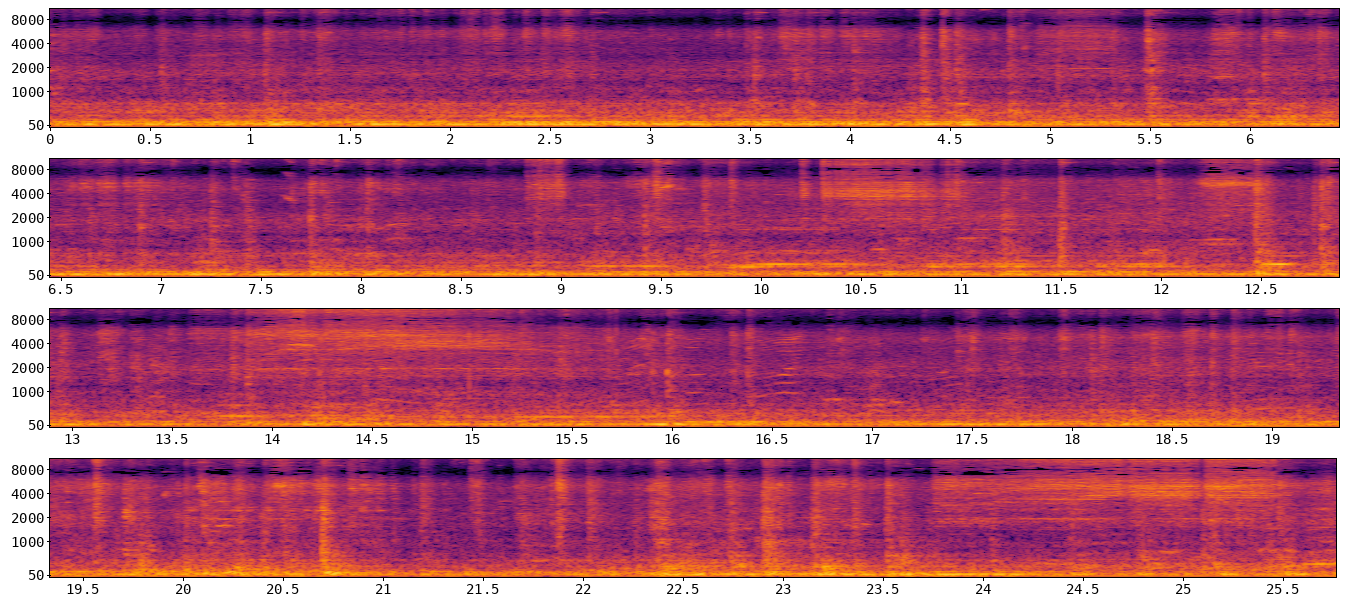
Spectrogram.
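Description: A small train rumbles steadily along its track.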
